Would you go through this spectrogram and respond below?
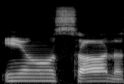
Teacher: نون ساکن کے بعد سین آ گیا، اخفا کریں گے لائٹ والا ، انسان، سین کو لمبا کریں گے، الف مدہ ہے، انسان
